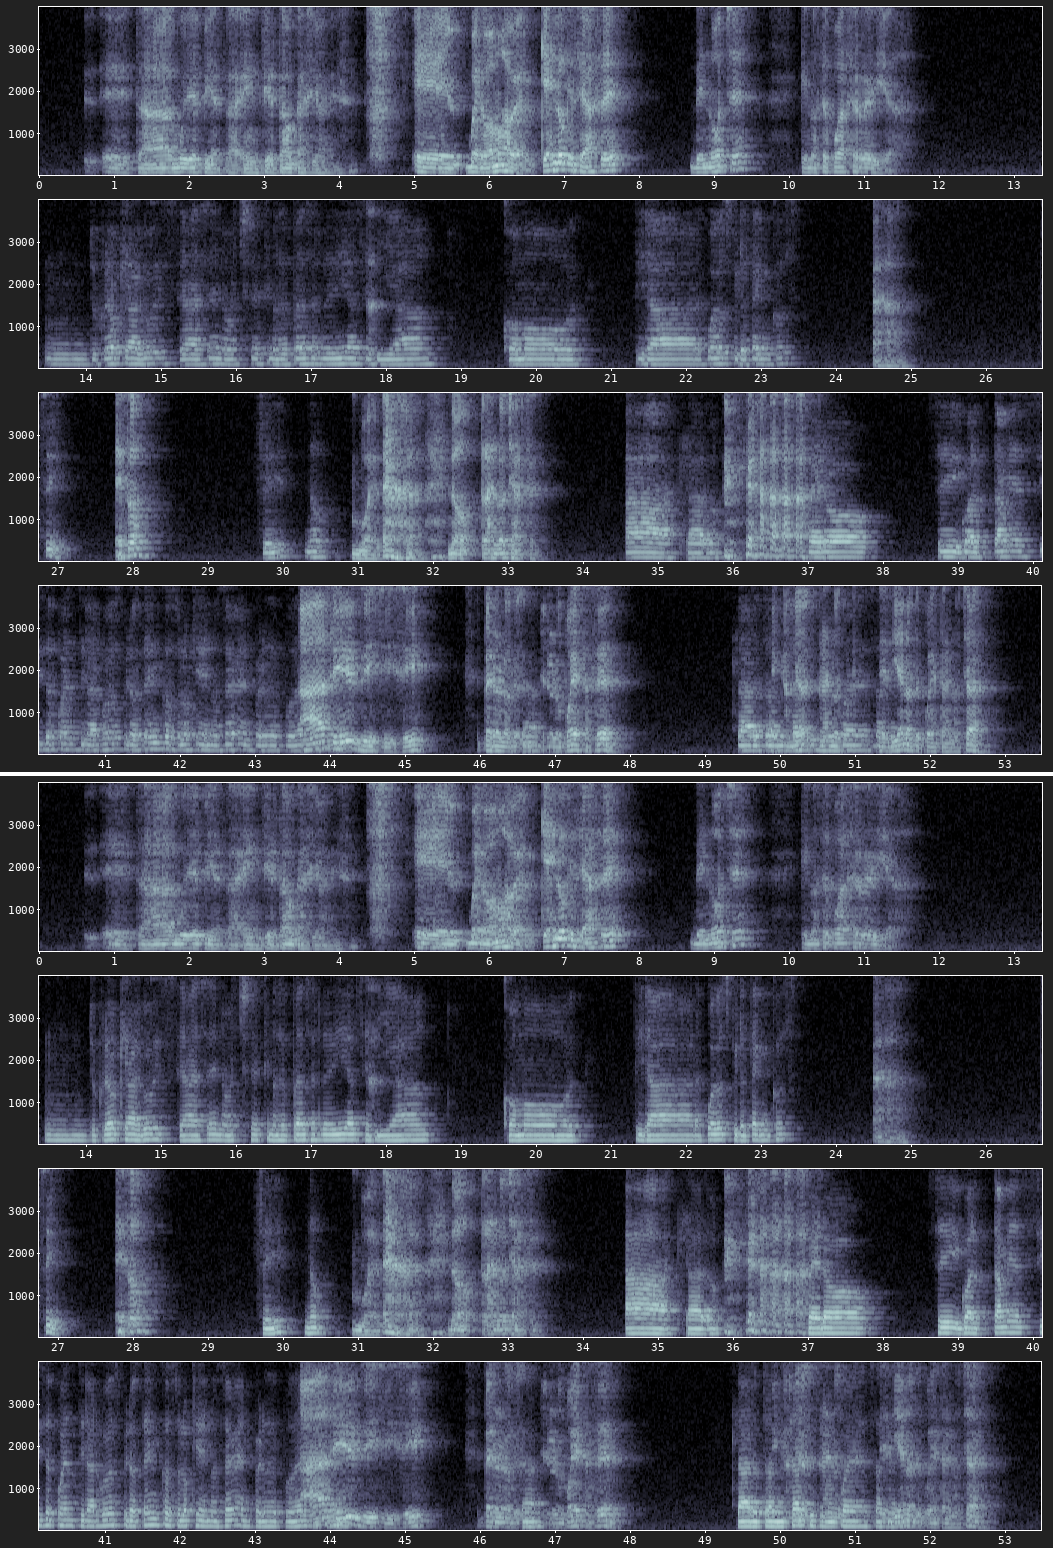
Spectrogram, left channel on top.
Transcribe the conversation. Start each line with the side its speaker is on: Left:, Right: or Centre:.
Left: Eh, Está muy despierta en ciertas ocasiones. Eh,
Right: A ver,
Left: bueno, vamos a ver, ¿qué es lo que se hace de noche que no se puede hacer de día?
Right: mm, yo creo que algo que se hace de noche, que no se puede hacer de día, sería
Left: A-
Right: como tirar juegos pirotécnicos.
Left: Ajá.
Right: Sí,
Left: ¿Eso?
Right: sí, no.
Left: Bueno, <laughs> no, trasnocharse.
Right: Ah, claro.
Left: <laughs>
Right: Pero sí, igual también sí se pueden tirar juegos pirotécnicos, solo que no se ven, pero de poder
Left: Ah,
Right: se puede.
Left: sí, sí, sí, sí. Pero lo que-
Right: Claro,
Left: pero lo puedes hacer.
Right: claro, trasnocharse
Left: En cambio,
Right: si
Left: trasnoch-
Right: no puedes
Left: de
Right: hacerlo.
Left: día no te puedes trasnochar.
